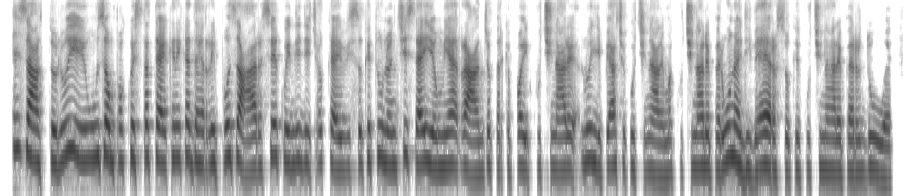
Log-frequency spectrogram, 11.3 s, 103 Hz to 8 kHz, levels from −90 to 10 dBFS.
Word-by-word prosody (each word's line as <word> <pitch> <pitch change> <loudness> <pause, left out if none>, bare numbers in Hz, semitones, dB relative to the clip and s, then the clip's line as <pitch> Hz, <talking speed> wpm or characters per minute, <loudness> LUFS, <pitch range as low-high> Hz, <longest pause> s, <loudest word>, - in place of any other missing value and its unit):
Esatto, 255 -6 +4
lui 250 +1 +2
usa 250 +2 +3
un 240 - +3
po' 235 0 -5
questa 250 +1 -1
tecnica 245 +1 +1
del 225 -3 -1
riposarsi 225 -2 +2
e - - 0
quindi 225 -2 -2
dice: 220 0 -7
"Okay, 215 -3 -1
visto 195 +2 -6
che 235 +2 -4
tu 255 +1 -3
non 215 -2 -1
ci 265 +5 -4
sei 225 -3 +3
io 210 -2 +2
mi 205 +1 0
arrangio." 195 -1 +2
Perché 200 0 -11
poi 195 +1 -2
cucinare, 195 0 -3
lui 230 +2 -2
gli 195 - -5
piace 210 +3 -2
cucinare, 185 -3 -4
ma 175 +1 -6
cucinare 200 +2 -2
per 190 0 -2
1 245 +3 +3
è 215 - +3
diverso 190 0 +2
che 185 +2 -8
cucinare 185 0 -4
per 180 0 -3
2. 175 -4 -2
210 Hz, 205 wpm, -24 LUFS, 190-235 Hz, -, Esatto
